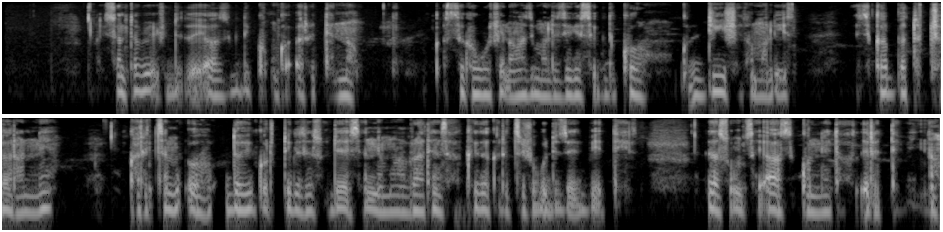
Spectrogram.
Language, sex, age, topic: Gamo, male, 18-24, government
